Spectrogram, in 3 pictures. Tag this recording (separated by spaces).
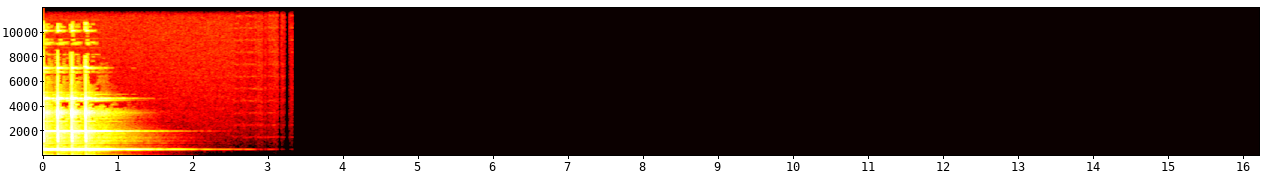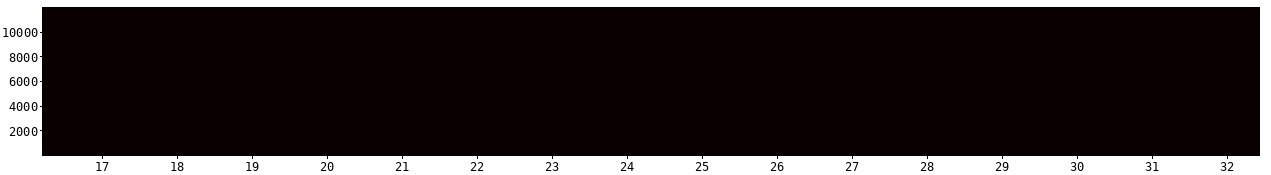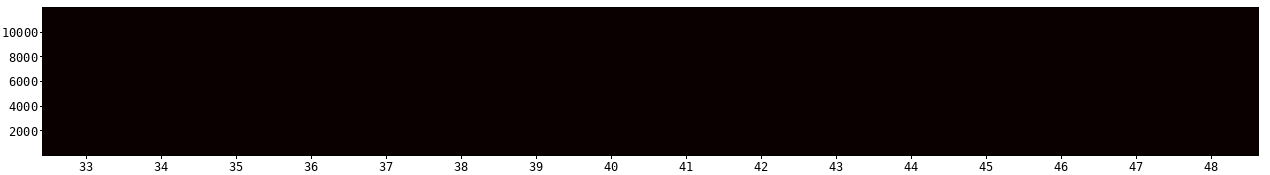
vibrophone quick text-noise text-notification four musescore phone text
